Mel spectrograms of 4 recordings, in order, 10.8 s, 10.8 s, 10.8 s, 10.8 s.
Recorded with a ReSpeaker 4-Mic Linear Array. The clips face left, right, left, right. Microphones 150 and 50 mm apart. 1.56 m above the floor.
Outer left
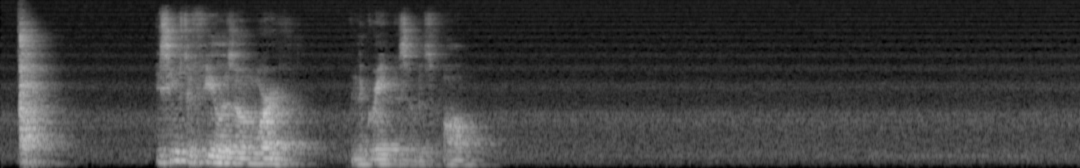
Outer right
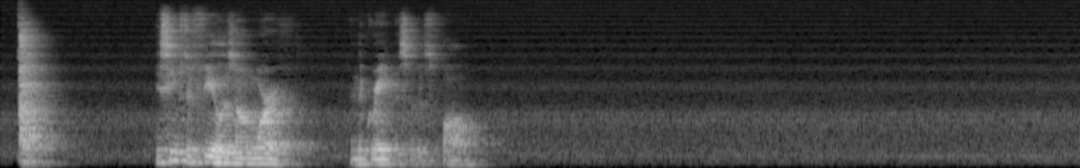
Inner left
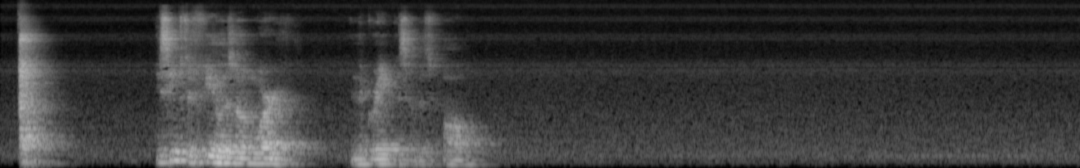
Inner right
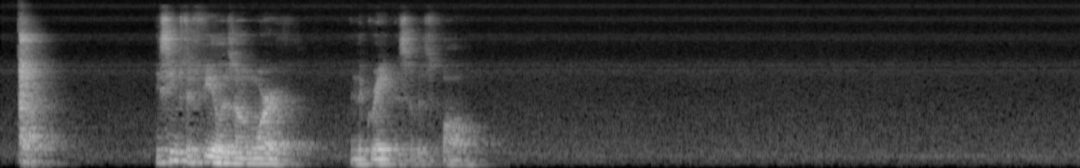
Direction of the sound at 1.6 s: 45° right (ahead or behind).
